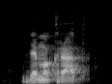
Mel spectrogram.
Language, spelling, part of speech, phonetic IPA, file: Ukrainian, демократ, noun, [demɔˈkrat], LL-Q8798 (ukr)-демократ.wav
- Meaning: democrat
